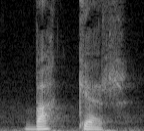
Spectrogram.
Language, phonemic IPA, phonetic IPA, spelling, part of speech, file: Swedish, /ˈvak.kɛr/, [ˈvacːɛ̠r], vacker, adjective, Sv-vacker.ogg
- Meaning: 1. beautiful 2. pretty, handsome (of an amount or the like)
